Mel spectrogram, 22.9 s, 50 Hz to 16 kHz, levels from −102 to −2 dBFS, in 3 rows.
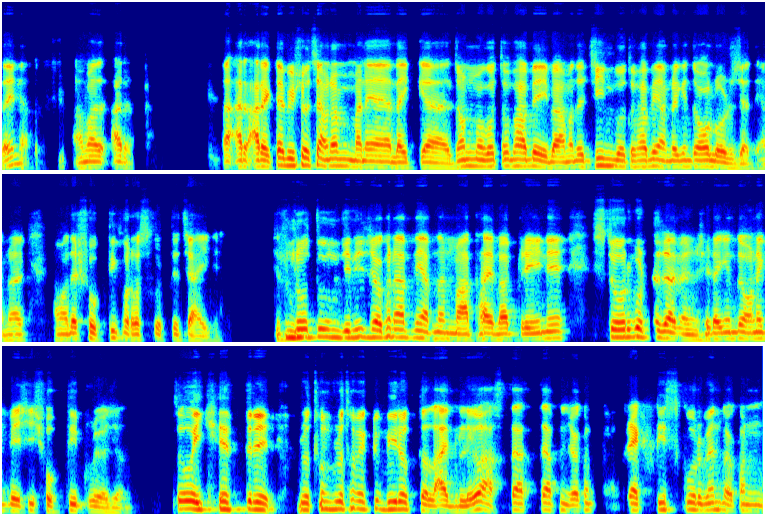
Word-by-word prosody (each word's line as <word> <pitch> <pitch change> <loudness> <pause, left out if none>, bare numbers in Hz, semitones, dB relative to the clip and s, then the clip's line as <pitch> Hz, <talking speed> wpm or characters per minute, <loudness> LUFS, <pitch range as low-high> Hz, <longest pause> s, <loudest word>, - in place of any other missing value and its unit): তাই - - +1
না? - - -9 0.5
আমার 120 +2 -1 0.2
আর, - - -1 1.1
আর - - +2
আরেকটা 135 +2 +5
বিষয় 160 +3 +3
হচ্ছে 155 - +2
আমরা 150 +2 +3 0.2
মানে 125 0 +1 0.3
লাইক 110 -2 +1 0.4
জন্মগতভাবে 140 +1 +1
বা 120 - +4
আমাদের 125 +2 -2
জিনগতভাবেই 140 -2 0
আমরা 130 0 -1
কিন্তু 135 0 -3
অলস 120 -6 +1
জাতি। - - -5
আমরা 110 +2 -5 0.4
আমাদের 115 +3 +1
শক্তি 135 +3 -1
খরচ 115 0 -1
করতে - - -7
চাই 90 0 -2
না। 85 - -26 0.8
নতুন 170 0 +1 0.2
জিনিস 160 +3 +1
যখন 165 +3 +3
আপনি 155 -1 -4
আপনার 135 -1 -4
মাথায় 115 +2 +2
বা 120 - +5
ব্রেইন 120 +2 +1
এ - - +2 0.4
স্টোর 165 -1 +3
করতে 165 -2 +1
যাবেন 120 -5 +2
সেটা 125 0 +1
কিন্তু 135 +1 -2
অনেক 135 +1 0
বেশি 125 +2 0
শক্তির 120 +6 -2
প্রয়োজন। 100 -4 -6 0.5
তো - - 0
ওই 160 - +9
ক্ষেত্রে 160 0 +4 0.4
প্রথম, 150 +3 -1
প্রথম 165 +2 0
একটু 170 +3 -7
বিরক্ত 160 -1 +2 0.2
লাগলেও 115 +3 +3
আস্তে, - - -9
আস্তে - - -10
আপনি 145 - -9
যখন 135 +4 -3 0.4
প্র্যাকটিস 145 +1 0 0.2
করবেন 150 0 -1
তখন 130 +2 -4
135 Hz, 155 wpm, -23 LUFS, 120-155 Hz, 1.1 s, ওই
